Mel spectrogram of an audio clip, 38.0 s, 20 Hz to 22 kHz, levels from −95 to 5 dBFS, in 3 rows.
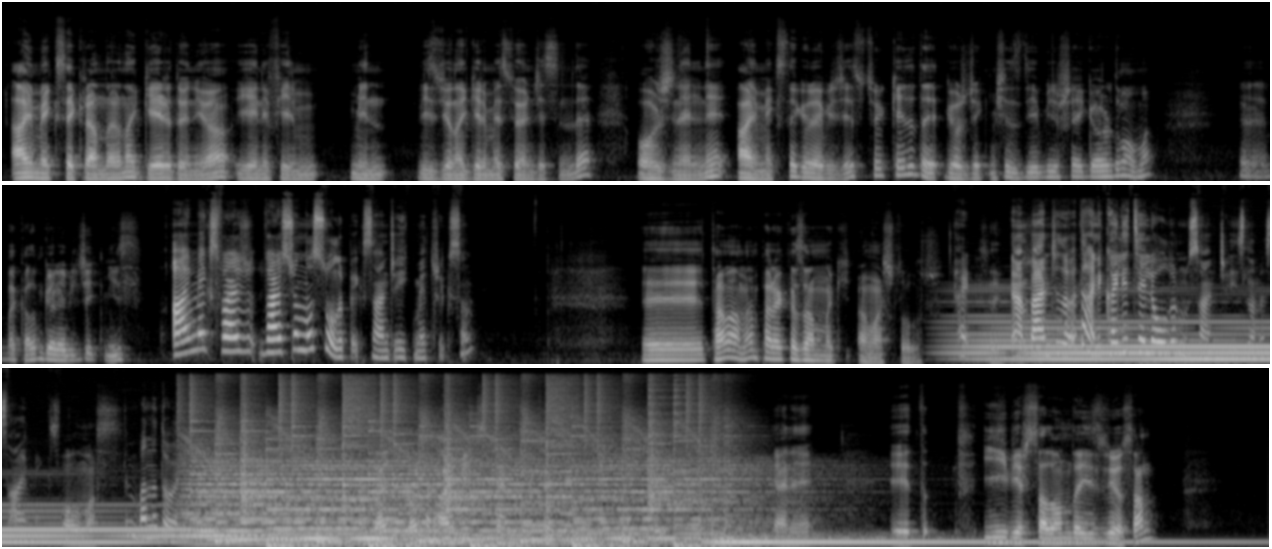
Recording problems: background music; very loud; from 22 s on; 5 dB above the speech

